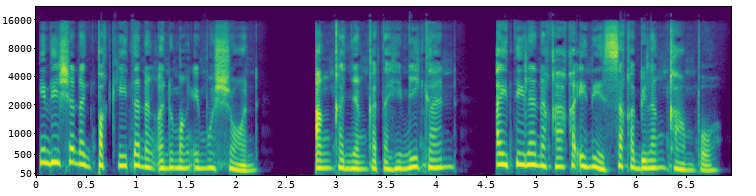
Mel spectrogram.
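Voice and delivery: plain reading voice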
